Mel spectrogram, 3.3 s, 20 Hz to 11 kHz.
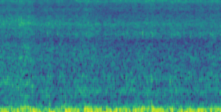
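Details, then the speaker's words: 1971 Chevelle V8 after roller rocker swap and adjustment, AC belt not yet tightened; steady, even low idle rumble with no ticks or knocks; normal idle. "running sounds good I got to do the AC I just got the belt on there just to I wanted to fire it up and make sure everything was kosher with the adjustments and everything and everything seems to be sounds good"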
